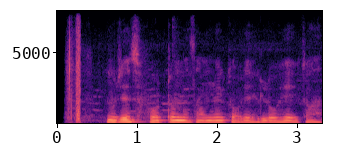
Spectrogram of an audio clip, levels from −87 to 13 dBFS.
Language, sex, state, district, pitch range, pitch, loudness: Hindi, male, Madhya Pradesh, Katni, 105-115 Hz, 110 Hz, -18 LUFS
